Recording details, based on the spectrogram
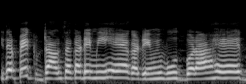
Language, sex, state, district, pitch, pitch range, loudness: Hindi, female, Bihar, Begusarai, 290 Hz, 265-300 Hz, -16 LUFS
